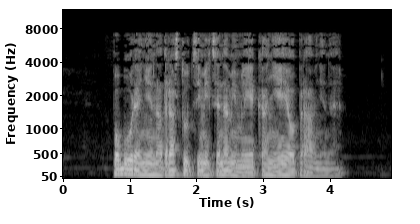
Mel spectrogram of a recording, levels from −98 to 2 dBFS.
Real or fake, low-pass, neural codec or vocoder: real; 7.2 kHz; none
